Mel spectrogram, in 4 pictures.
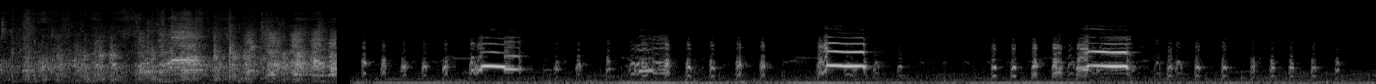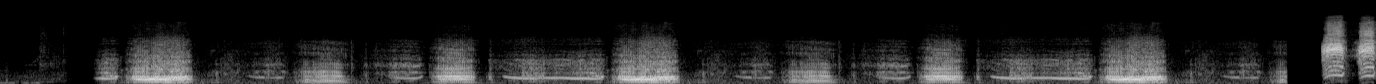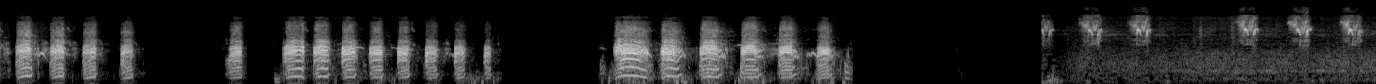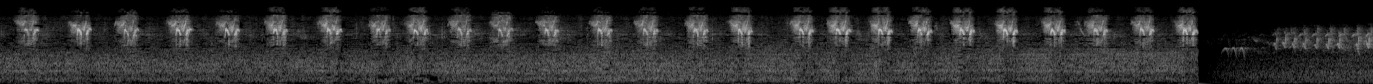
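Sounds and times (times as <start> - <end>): hen clucking: 0.2 - 13.6, 38.0 - 53.3
duck quacks: 0.8 - 4.1, 27.0 - 29.0, 29.8 - 32.6, 33.6 - 36.1
loud low animal calls: 38.0 - 39.1, 39.8 - 53.3.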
